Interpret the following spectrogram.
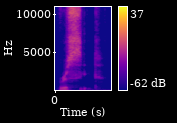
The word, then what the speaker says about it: receipt: This is your receipt. Let us spell it carefully because it has a silent letter. Receipт. Notice the letter P. You do not say the P. It is silent.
